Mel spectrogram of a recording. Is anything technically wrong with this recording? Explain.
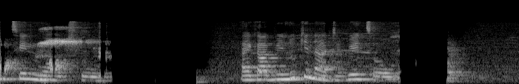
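Yes, there are three related echo-canceller problems on this speech clip.

Other side's voice leaking through shows up at 0.0 to 1.14 s, 1.95 to 2.64 s, 3.39 to 4.02 s and 4.46 to 5.2 s. A second voice sits under the talker, quite loud at first, then faint, then moderately strong at the end. That's likely loudspeaker echo the canceller didn't fully remove.

Speech suppressed in double talk hits at 1.03 to 1.42 s and 4.02 to 4.47 s. The talker's voice dips hard, by something like 40 dB at worst, for a few hundred milliseconds each time. Both sides were probably talking at once, and the canceller likely couldn't separate them, so it pulled everything down.

Background gated by the echo canceller happens at 1.7 to 1.95 s. The room sound drops by about 38 dB and then comes back, because the canceller clamped the microphone while the loudspeaker was playing. 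The top end stopping at 8 kHz is just normal call microphone processing.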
